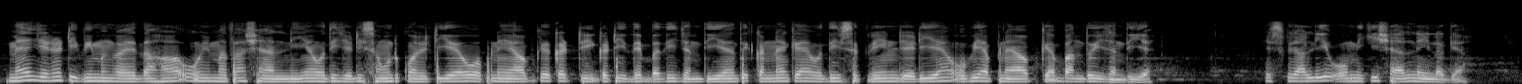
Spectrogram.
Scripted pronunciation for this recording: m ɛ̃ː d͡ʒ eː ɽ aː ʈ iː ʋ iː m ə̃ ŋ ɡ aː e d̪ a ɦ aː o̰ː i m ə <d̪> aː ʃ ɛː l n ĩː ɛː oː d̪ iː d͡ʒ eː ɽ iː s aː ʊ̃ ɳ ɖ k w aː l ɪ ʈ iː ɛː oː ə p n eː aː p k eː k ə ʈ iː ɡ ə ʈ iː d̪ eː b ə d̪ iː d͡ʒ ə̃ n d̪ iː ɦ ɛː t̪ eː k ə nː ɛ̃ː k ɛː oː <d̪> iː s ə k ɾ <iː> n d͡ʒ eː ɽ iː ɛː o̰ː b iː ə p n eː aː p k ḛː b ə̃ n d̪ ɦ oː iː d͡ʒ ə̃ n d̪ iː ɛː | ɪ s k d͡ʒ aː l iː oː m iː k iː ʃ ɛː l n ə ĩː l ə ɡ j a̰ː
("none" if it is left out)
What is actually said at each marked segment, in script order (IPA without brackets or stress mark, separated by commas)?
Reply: t̪, d̪, iː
